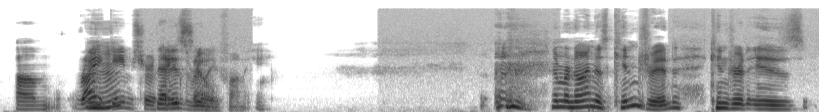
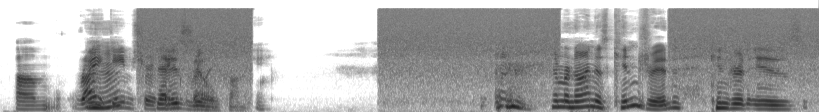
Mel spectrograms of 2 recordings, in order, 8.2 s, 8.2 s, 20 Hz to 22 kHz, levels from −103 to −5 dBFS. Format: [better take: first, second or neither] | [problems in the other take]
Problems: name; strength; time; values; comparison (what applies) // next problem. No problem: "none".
first | hiss; loud; from 1.5 to 2.5 s, from 4 to 5.5 s and from 6.5 s on; 4 dB below the speech; faint in the first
